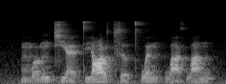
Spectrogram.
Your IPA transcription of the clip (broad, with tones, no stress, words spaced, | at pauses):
mɤ˧˥ŋt͡ɕjɛ̰˨˩t̪jɑ˥˩ʊ̯t͡sɹ̩˨˩ t̪ʰwə˥˩nfwä̰˨˩xwa˦n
